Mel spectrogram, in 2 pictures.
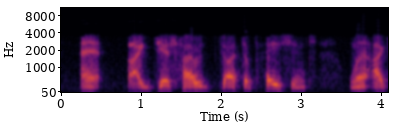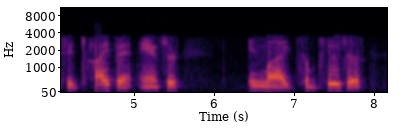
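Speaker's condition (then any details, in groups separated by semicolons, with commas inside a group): Traumatic brain injury; injury 33 years ago, relearned walking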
